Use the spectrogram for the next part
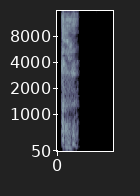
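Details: Person who says they are sick and cough a lot: single short, loud cough with a slightly throaty quality, then silence.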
